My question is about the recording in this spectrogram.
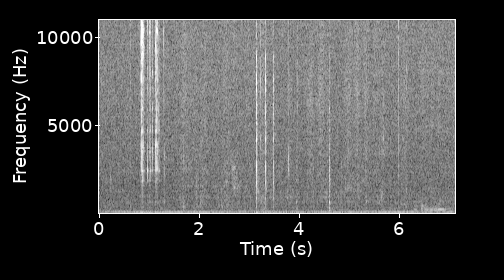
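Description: Light metallic clicks and ticks of a hand driver tightening the two T20 Torx screws that hold a heater element in a diesel fuel filter bowl: a quick cluster about a second in, then a few sharp single ticks, over a low steady hum.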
